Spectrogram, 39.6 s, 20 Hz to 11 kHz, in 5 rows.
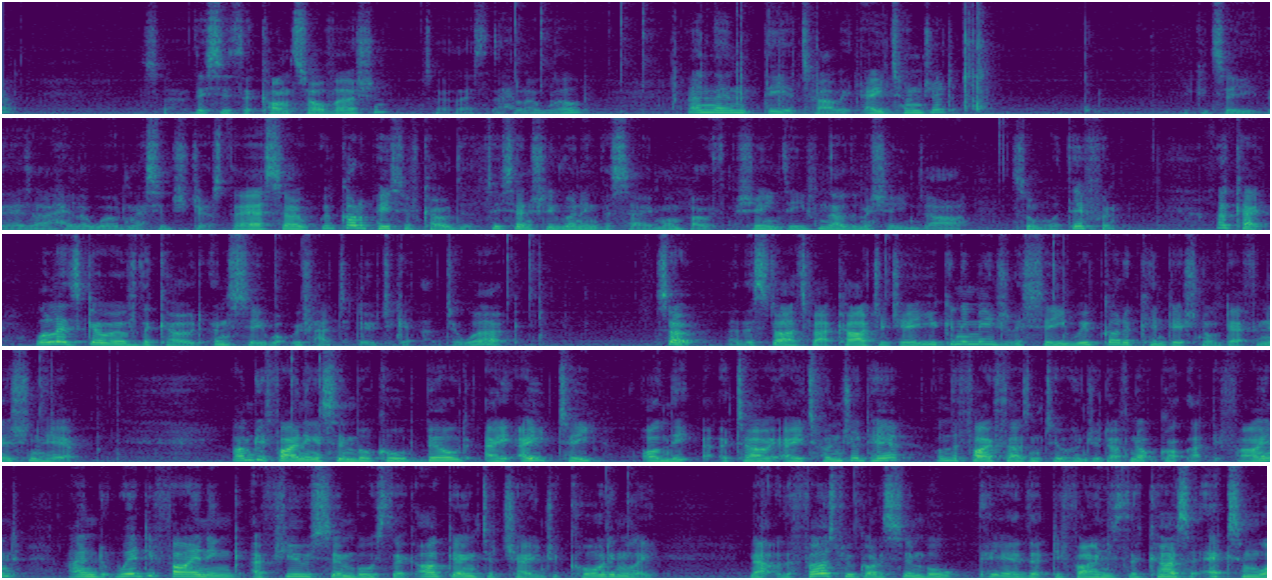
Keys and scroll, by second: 4.8 F6, 5.3 Down, 5.6 typing, 6.0 Return.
